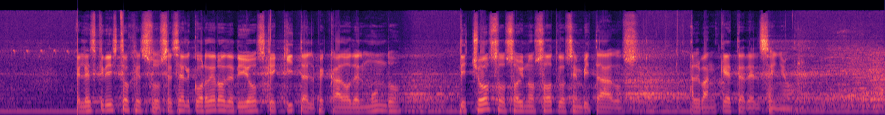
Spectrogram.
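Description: A man chants through a microphone.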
